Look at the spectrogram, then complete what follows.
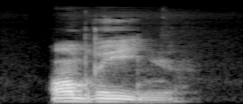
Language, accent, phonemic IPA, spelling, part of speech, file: French, France, /ɑ̃.bʁe.in/, ambréine, noun, LL-Q150 (fra)-ambréine.wav
- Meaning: ambrein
